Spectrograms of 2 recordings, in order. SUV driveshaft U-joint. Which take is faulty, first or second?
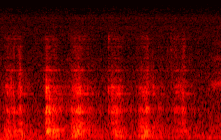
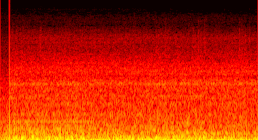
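first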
